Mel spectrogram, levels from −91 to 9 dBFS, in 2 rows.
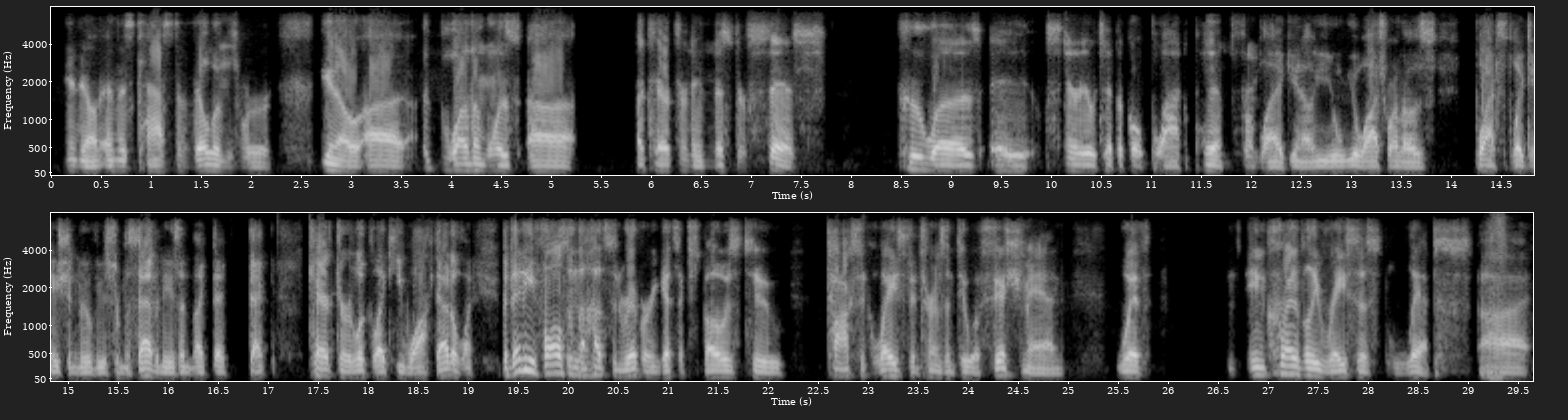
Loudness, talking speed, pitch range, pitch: -19 LUFS, 160 wpm, 85-105 Hz, 90 Hz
